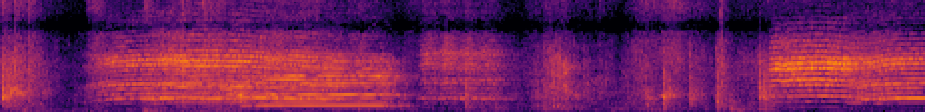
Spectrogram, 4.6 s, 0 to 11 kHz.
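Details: Goats bleating during Okayu's birth of two kids at Yoshigake goat farm, Japan, 3 May 2023, with volunteers watching; overlapping harmonic bleats, some wavering, blend with murmuring human voices and background farm noise.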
